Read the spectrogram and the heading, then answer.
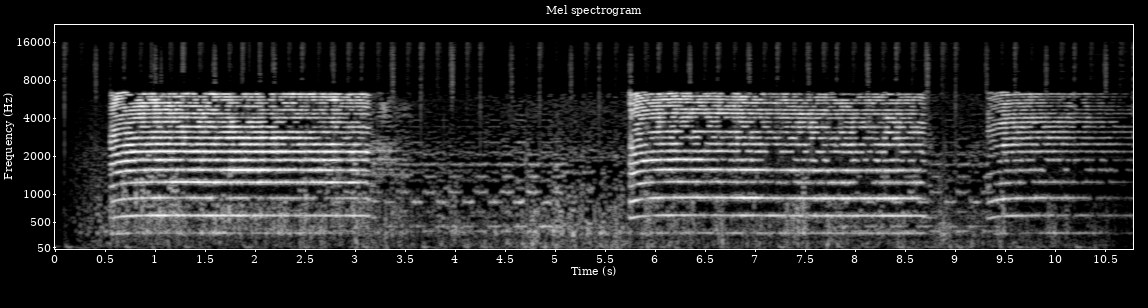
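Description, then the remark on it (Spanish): Loud, deep horns from hundreds of waiting ships sound in three long blasts, each held for several seconds with short gaps between, over a steady low rumble. The ships are celebrating news of the end of the canal crisis in Egypt after the rescue of a Panamanian-flagged vessel. No one speaks. “Cientos de barcos que estaban a la espera celebraron la noticia con estos toques de bocina.”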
